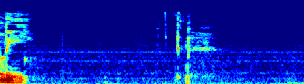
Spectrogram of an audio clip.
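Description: The end of a man's word into a close microphone, then a quiet pause broken about a second and a half in by a brief mouth click and a smaller second click, over a faint steady hum.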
